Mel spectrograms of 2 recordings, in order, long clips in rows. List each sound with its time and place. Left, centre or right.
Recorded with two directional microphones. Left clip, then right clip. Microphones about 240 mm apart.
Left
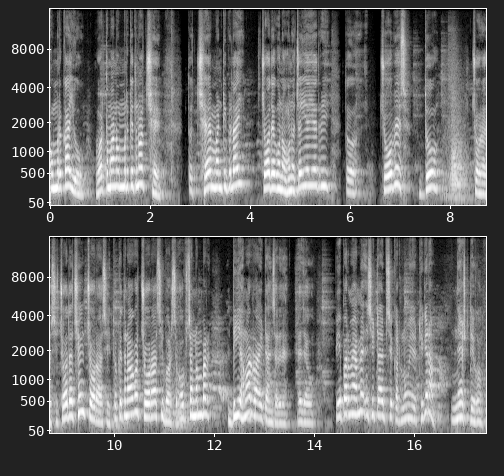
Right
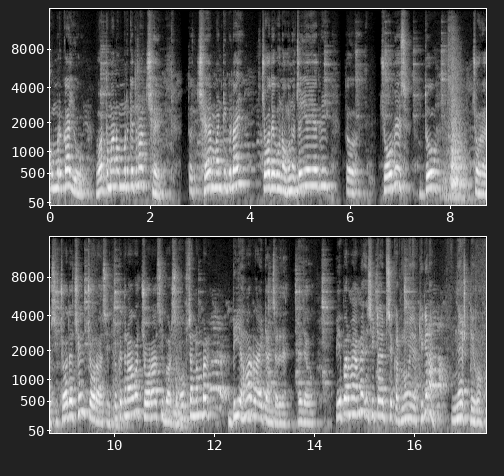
0.0 s a woman's voice: left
